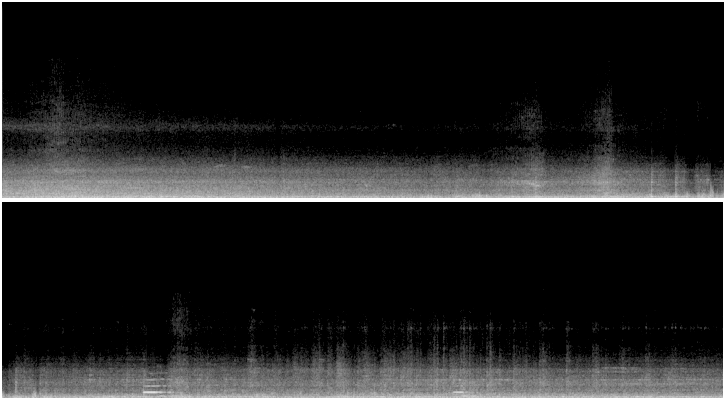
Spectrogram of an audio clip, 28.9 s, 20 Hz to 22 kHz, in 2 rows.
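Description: Superfast express train of LHB coaches running at speed: a steady rumble of wheels on the rails. Two brief horn beeps sound, one about 17 seconds in and another near 24 seconds.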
